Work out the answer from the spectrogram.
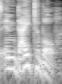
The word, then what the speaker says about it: indictable: indictable but of course the word she was trying to pronounce there is indictable indictable with that silent sea in there sure the C doesn't belong but it's there and you you kind of have have to make sure you know how to say the word indict indictment indictable before you try to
